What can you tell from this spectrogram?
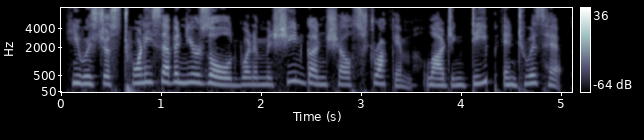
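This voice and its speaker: A woman's voice: a little high, normal speed, darkish tone. An American woman reading a scripted news story as a television reporter.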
